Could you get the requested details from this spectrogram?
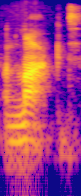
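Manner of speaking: "unlocked" said un-LOCKED, second syllable stressed; teacher models "unlocked" as un-LOCKED. Shown as a demonstration. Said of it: "stresses on the second".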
